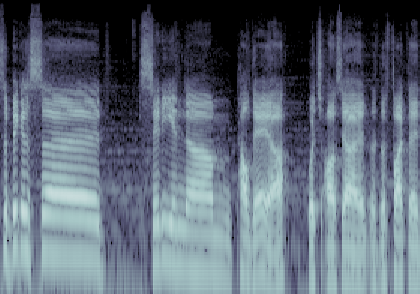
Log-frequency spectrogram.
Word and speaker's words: Paldea: So, that is quite funny that it's pronounced Paldea.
